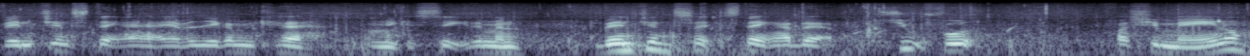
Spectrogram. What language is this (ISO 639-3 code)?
dan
